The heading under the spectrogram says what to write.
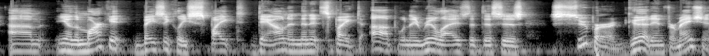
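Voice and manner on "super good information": thick, mocking sarcasm with swooping pitch. Breaking down market numbers, commenting on the news with heavy sarcasm. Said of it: "I say that with a lot of sarcasm".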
